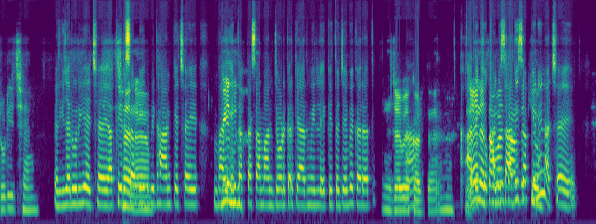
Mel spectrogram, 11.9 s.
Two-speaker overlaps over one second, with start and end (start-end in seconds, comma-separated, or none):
9.4-10.8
